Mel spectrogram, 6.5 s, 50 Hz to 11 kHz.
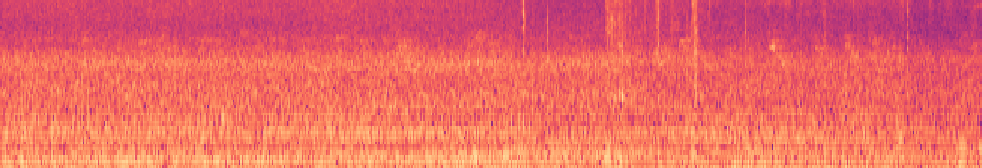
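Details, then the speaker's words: Lakewood S23 fan running on high after blade straightening and balancing, drawing 2.24 A, 159 W, 0.59 power factor; steady even whoosh with low motor hum, no wobble or ticking, smooth and balanced. "Um so, I'm interested to see if this motor draws more amps than the other one does. So, go ahead and start it up on our high."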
